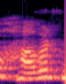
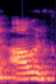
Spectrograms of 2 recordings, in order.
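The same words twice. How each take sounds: First: हावर्स with an audible H first; wrong sounded H. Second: आवर्स starting straight on the long आ; silent H. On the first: Teacher warns learners off this reading, हावर्स with H sounded. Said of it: "इसको हावर्स नहीं कहेंगे". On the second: Teacher gives learners the correct word, आवर्स with silent H. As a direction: drop the H from आवर्स. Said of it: "आवर्स कहेंगे". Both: Shown as a demonstration.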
